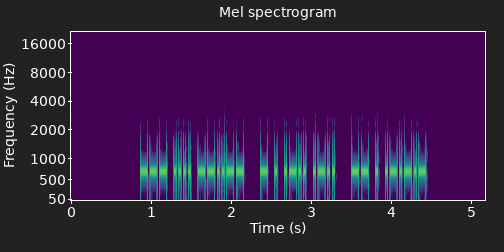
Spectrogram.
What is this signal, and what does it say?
Morse code, heard as a keyed tone, about 40 wpm, 700 Hz. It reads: OH, TELL ME.
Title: Sentences from Top 500 Words 40wpm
